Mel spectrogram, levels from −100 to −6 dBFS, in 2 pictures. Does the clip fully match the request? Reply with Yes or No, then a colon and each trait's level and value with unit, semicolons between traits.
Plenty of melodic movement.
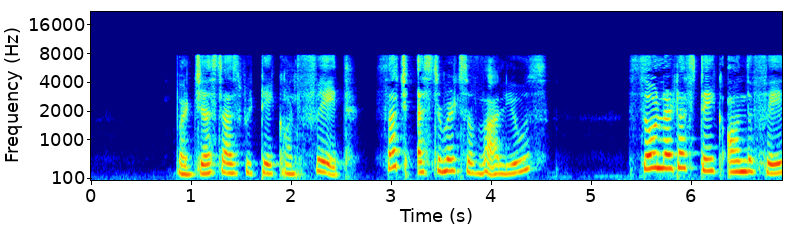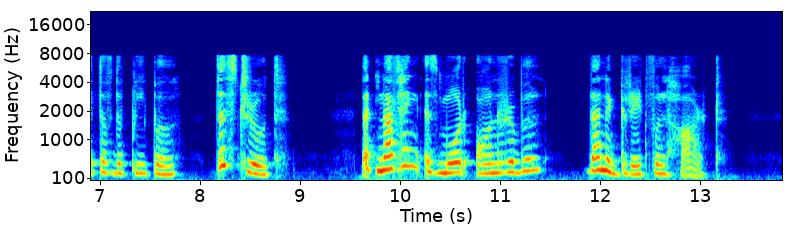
No: average, 4.5 semitones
